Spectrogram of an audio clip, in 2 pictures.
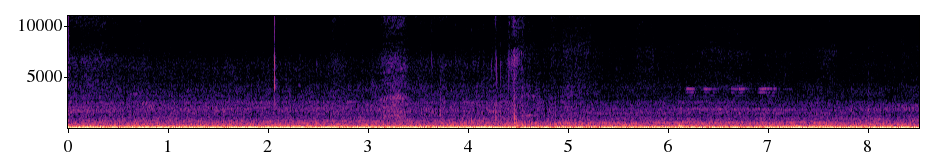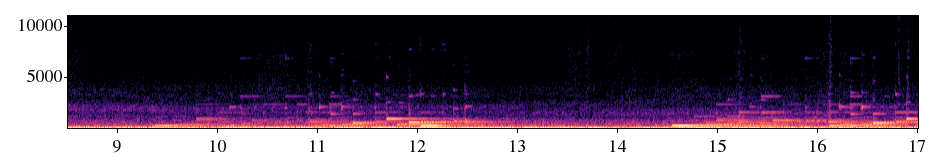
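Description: Heavy road traffic jammed near the main gate of the Kumbh Mela, heard from inside a car with the windows shut: a constant low engine rumble, with scattered tonal vehicle horns honking repeatedly in the second half.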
